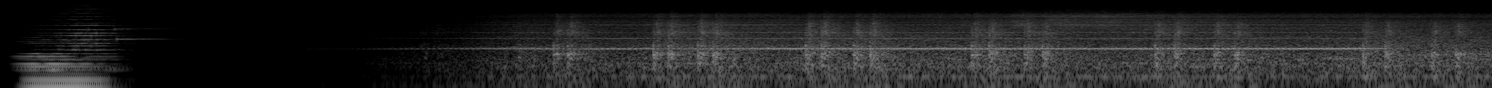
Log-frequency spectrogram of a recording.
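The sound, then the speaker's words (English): A Shinkansen bullet train pulls into Tokyo Station, bound for Kyoto: a steady rushing rumble rises out of silence and holds, with a sustained high whine and faint rhythmic clicks running through it. “Well, that's the sound of the bullet train, or Shinkansen, as it pulls into Tokyo Station here, bound for Kyoto.”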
